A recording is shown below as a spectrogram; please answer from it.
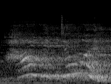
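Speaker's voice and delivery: slow high sing-song question; lightly voiced spouse asking; mock spouse greeting. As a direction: gently mimic the spouse. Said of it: "They say something like".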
